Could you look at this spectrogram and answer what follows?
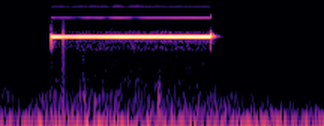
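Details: Philips HeartStart FRx AED switched on with the green on/off button after confirming apparent cardiac arrest: a single steady high-pitched beep under a second, the power-on tone, during a training demonstration.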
